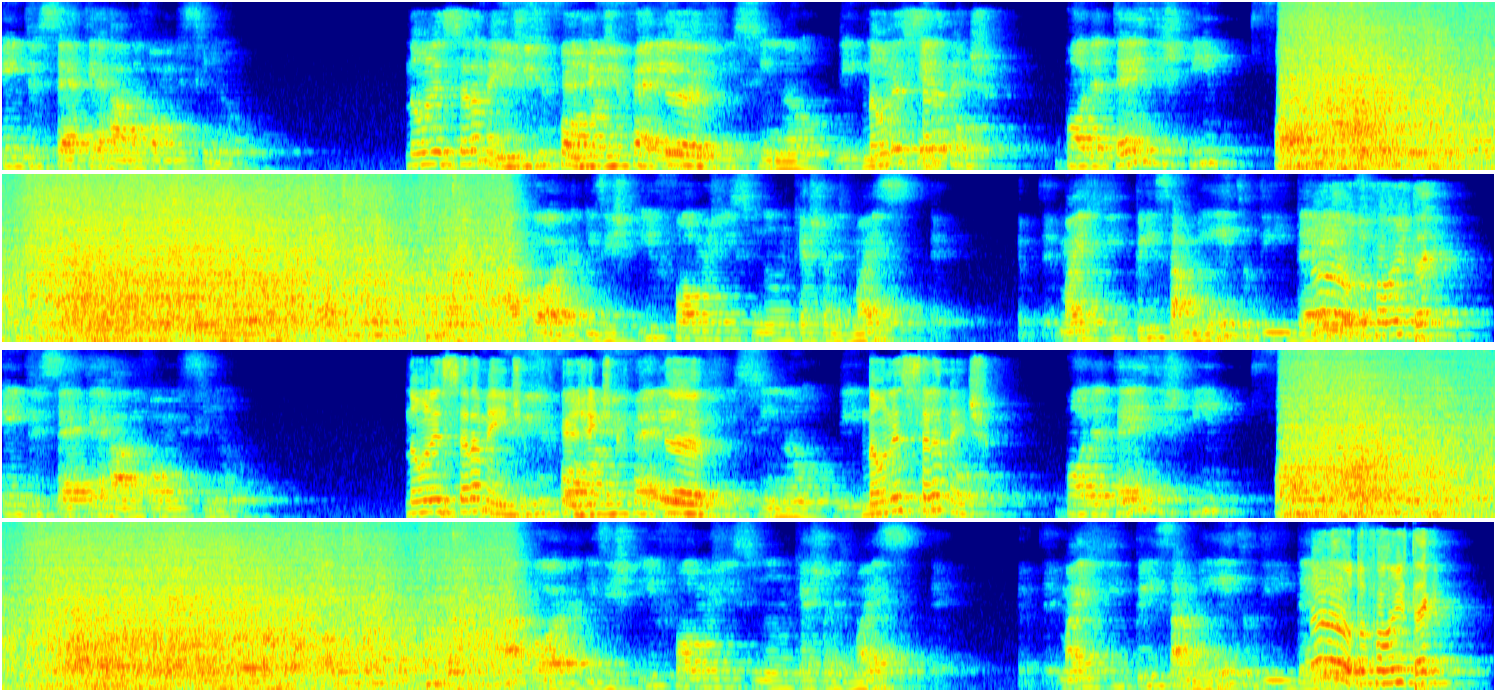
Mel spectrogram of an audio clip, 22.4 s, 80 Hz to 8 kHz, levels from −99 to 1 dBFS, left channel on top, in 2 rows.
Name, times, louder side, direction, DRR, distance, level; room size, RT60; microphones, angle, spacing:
voice 1, 0.0-1.8 3.5-6.6 6.9-7.3 8.0-9.1 9.5-12.1 12.6-18.3 19.0-21.4, left 1 dB, 65° left, -9 dB, 1.2 m, -30 dB
voice 2, 3.0-3.9 4.2-4.5 5.0-5.3 6.4-7.4 21.0-22.0, right 4 dB, 55° right, 8 dB, 0.4 m, -24 dB
sound 1, 9.6-15.0, left 1 dB, 15° left, 0.6 m, -21 dB
5.5 x 2.2 x 4.3 m, 0.85 s
head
